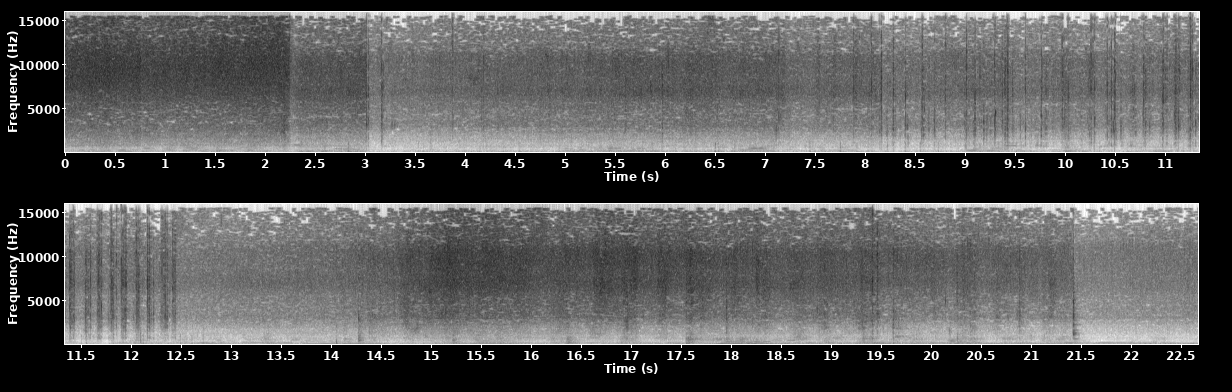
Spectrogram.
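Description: Vegetables sizzling in a hot kadai, with a wooden spatula stirring and scraping against the pan. The sizzle is loud for the first two seconds, gives way to a run of quick scrapes, then swells again before dropping near the end.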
